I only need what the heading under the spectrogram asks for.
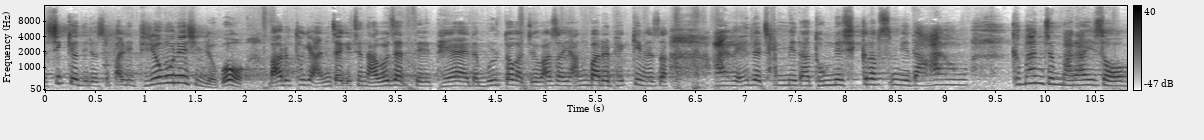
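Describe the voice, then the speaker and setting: A middle-aged woman preacher giving a sermon woven with personal stories, acting out scenes as she tells them. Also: medium pitch. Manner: animated storyteller, acts out scenes. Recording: reverberant hall, faint background noise.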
